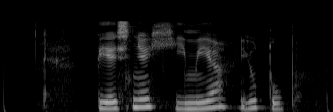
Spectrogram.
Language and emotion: Russian, neutral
